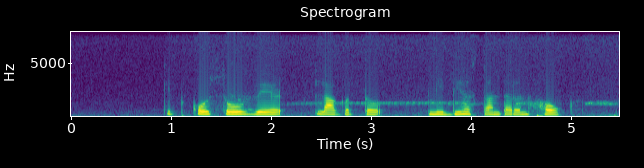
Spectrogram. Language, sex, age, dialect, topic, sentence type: Marathi, female, 18-24, Southern Konkan, banking, question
